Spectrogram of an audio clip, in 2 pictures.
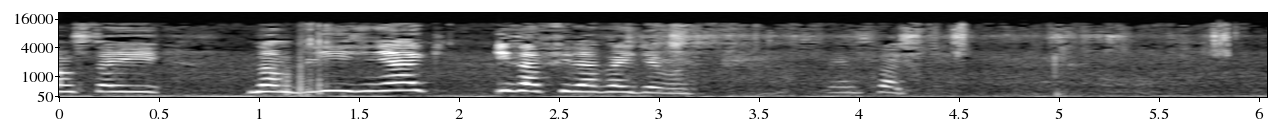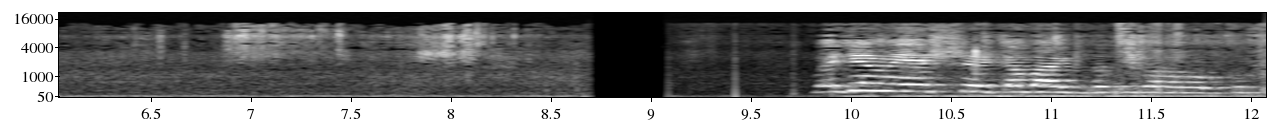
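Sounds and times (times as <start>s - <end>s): rustling and scuffing footsteps: 2.6s - 12.0s.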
